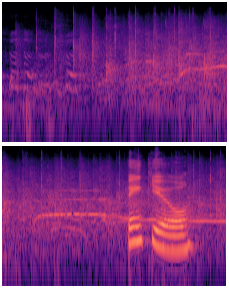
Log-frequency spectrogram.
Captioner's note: cheering, applause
